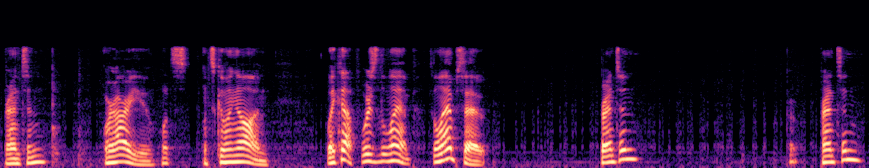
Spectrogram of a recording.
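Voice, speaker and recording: A man voicing a frightened small child who calls out frantically in the dark. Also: on the high side, big pitch swings, slow, pauses often, muffled recording, pitched above the performer's own voice.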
